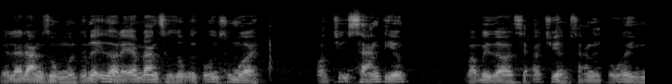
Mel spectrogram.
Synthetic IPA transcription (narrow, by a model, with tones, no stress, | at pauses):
ɗə˧jlaː˨˦ɗaː˧ŋzʊ˨˩ŋ͡mt̪ɨ˨˩nḭ˧˥zəː˨˩laː˨˩ʔɛ˧mɗaː˧ŋsɨ˧˩zʊ̰˧˨ŋ͡mkaː˨˦kə˨˦whï˨˩ŋ̟su˧mɨ˨˩əj | kɔ˨˦t͡ɕɨ̰˧˨saː˨˦ŋt̪i˨˦əŋ | vaː˨˩ɓə˧jzəː˨˩sɛ̰˧˥t͡ɕwi˧˩ənsaː˧ŋkaː˨˦jkə˨˦whï˨˩ŋ̟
